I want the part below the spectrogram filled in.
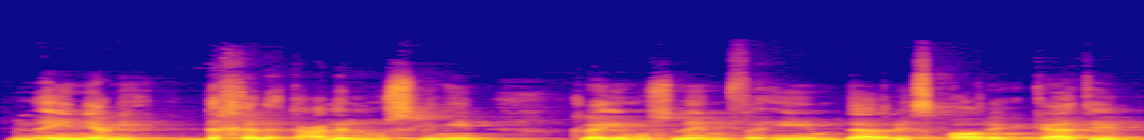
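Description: Fast-talking Levantine man preaching in an echoey hall. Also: medium pitch, animated, a little mellow. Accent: Levantine Arabic. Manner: rhetorical, scolding questions to the congregation. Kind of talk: sermon.

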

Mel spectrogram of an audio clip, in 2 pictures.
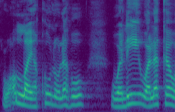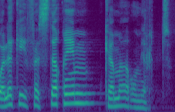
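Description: A man's voice: high voice, unhurried. A man giving a religious lesson, emphatic and full of repeated rhetorical questions. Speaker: religious teacher.

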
